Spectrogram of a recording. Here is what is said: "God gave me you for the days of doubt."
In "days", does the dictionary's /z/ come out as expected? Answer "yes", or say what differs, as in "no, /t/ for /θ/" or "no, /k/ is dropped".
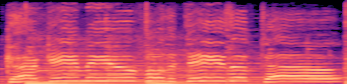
yes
